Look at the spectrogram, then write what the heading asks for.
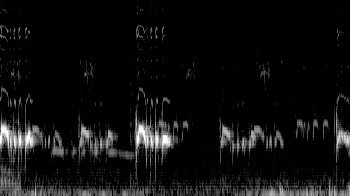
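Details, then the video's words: Local zebra dove with a big voice, used to get other doves singing; two loud rolling coo phrases and several softer, quavering coos in between. "Perkutut Lokal Gacor Suara Besar Pancingan Burung Perkutut Agar Cepat Bunyi"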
